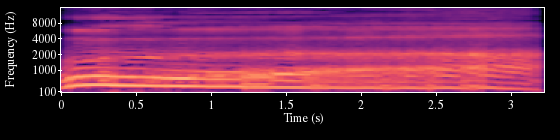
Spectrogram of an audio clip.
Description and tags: The teenager phase of a growing monster.
Recorded using NGT-2 directly by laptop microphone in. Pitch shifted using Audacity.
